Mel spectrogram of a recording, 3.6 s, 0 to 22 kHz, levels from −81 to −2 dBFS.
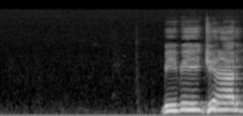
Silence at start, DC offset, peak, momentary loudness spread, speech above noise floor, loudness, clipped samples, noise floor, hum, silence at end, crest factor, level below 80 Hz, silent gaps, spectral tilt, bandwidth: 2.4 s; 0.8%; -6 dBFS; 4 LU; 36 dB; -18 LUFS; under 0.1%; -54 dBFS; none; 0 s; 16 dB; -64 dBFS; none; -5.5 dB/octave; 16 kHz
